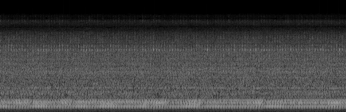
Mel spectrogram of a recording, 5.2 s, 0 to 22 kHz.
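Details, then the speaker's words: Husqvarna HU800AWD mower after sitting nearly three years, running on three-year-old ethanol-free fuel, with the plug and air filter cleaned and fresh oil, blade not spinning. Steady, even engine note with no misfires or stumbles. Normal running. "okay that sounds really good yeah i mean that all checks out it now runs"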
